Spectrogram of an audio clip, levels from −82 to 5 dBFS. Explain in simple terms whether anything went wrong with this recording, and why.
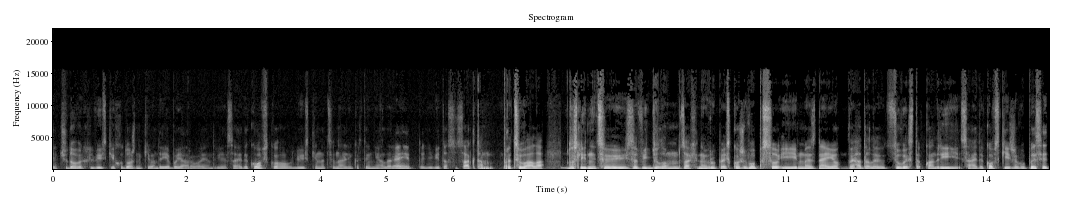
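Two things go wrong here, both from the automatic gain control, the part of the recording chain that turns the level up or down on its own.

From 6.62 s right to the end there's automatic gain falling. Just before that, around 6 s, the talker shifts position, which by itself is normal. But the gain control decides the input is too loud, or its background noise too strong, and starts easing its level down, gradually. The giveaway is that the voice and the room noise behind it sink together, so it isn't the person getting quieter. It's the whole recording being turned down.

Overlapping that, from 7.2 s to 8.59 s, there's automatic gain rising. For roughly a second and a half the control goes the other way, judging things too quiet and nudging the level back up. Again the voice and the background swell as one, which points to the gain control rather than anything in the room. So in that stretch the level rises briefly while the longer slide downward is still under way.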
